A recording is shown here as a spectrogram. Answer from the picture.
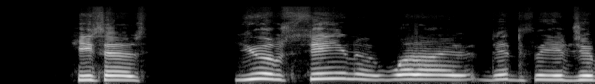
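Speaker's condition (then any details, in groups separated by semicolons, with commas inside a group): Cerebral palsy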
